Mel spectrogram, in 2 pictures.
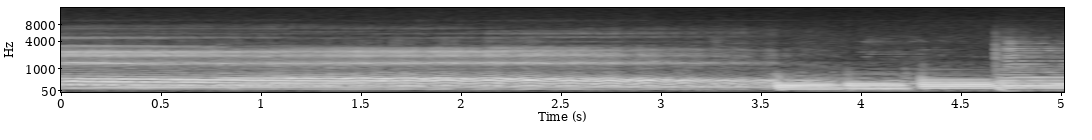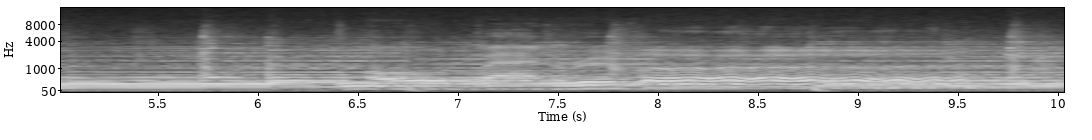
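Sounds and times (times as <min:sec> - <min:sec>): man singing a long note: 0:00.0 - 0:03.8, 0:06.4 - 0:10.0.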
